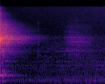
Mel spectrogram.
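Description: A quiet pause in a man's talk: low room tone, with a faint intake of breath near the end.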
